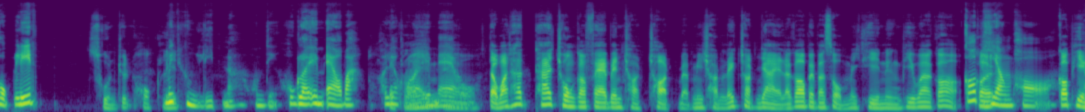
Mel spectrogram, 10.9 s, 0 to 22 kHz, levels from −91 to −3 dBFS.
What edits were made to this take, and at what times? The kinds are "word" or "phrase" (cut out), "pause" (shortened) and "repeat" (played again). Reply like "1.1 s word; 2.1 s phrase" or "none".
5.3 s pause; 9.6 s pause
